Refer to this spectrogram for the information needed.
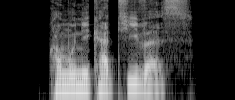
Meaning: strong/mixed nominative/accusative neuter singular of kommunikativ
- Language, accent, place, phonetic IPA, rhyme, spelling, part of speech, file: German, Germany, Berlin, [kɔmunikaˈtiːvəs], -iːvəs, kommunikatives, adjective, De-kommunikatives.ogg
